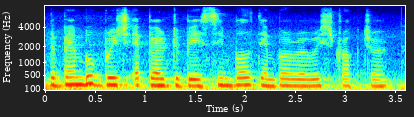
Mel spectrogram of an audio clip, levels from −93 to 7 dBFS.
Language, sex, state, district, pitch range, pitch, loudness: English, female, Nagaland, Dimapur, 180-205 Hz, 195 Hz, -14 LUFS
